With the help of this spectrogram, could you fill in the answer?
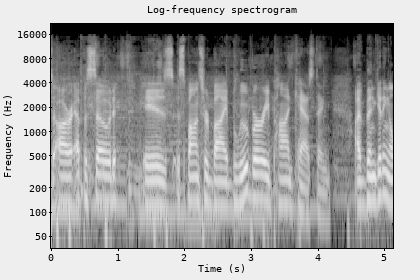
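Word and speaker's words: Blubrry: started podcasting in 2014 is blueberry podcasting and it's spelt b-l-u-b-r-r-y uh so you can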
